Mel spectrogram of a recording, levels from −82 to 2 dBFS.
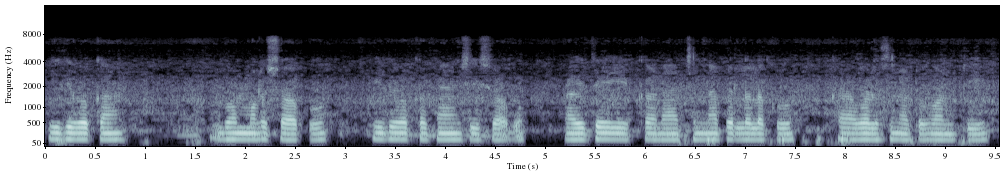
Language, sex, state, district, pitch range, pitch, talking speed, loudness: Telugu, male, Telangana, Karimnagar, 115-125 Hz, 120 Hz, 95 wpm, -19 LUFS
